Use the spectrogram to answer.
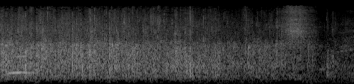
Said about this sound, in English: Come on, clap your hands to that right now. Clap your hands to that right now.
